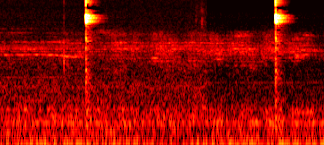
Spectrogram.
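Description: Two faint, short clicks about two and a half seconds apart, from taps on a smartphone touchscreen, over a faint low hum.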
